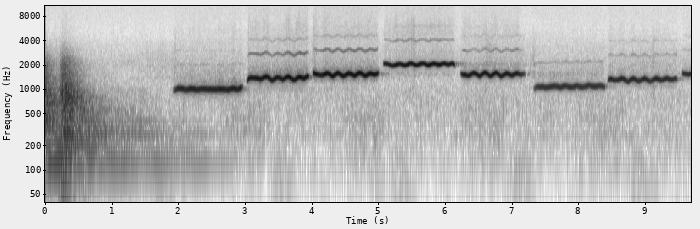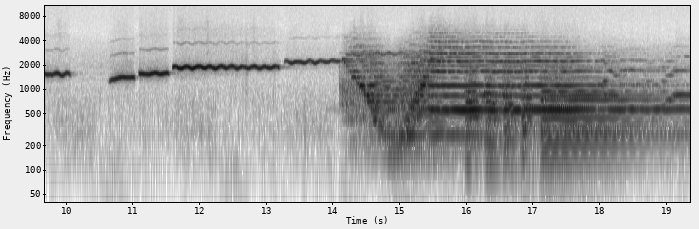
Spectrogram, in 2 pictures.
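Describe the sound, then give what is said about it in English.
The theme tune of the radio show The Whistler is whistled as a slow melody of sustained, wavering high notes with brief pauses, then gives way to a swelling burst of orchestral music in the last few seconds. “Next Monday at 9 o'clock, the Whistler will bring you another strange tale.”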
